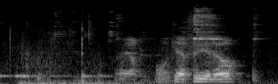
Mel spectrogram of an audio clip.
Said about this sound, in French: Prendre une gorgée de café, tiens.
